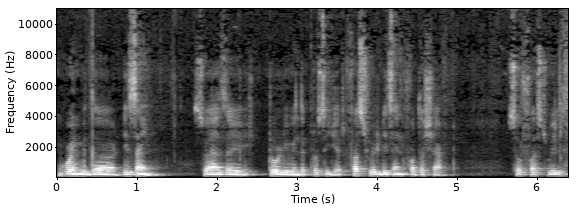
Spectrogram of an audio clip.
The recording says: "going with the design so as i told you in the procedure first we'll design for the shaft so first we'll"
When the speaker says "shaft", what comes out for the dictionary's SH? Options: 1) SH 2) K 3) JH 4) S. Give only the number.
1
